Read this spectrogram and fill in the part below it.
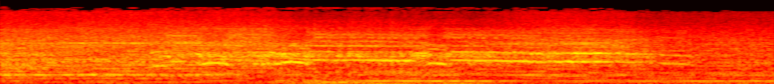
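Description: Tyres squeal on a tight corner.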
